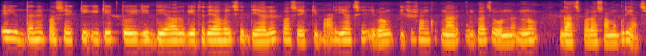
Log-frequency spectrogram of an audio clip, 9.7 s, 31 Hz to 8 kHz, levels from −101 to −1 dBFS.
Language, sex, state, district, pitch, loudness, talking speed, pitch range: Bengali, male, West Bengal, North 24 Parganas, 150 Hz, -18 LUFS, 140 wpm, 140-160 Hz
